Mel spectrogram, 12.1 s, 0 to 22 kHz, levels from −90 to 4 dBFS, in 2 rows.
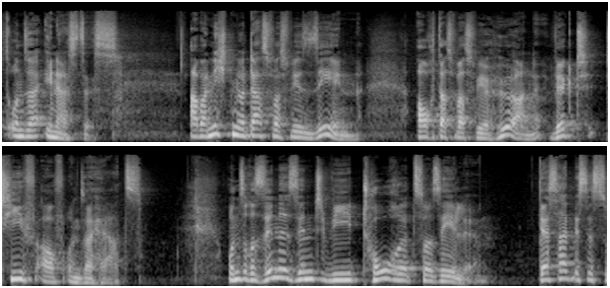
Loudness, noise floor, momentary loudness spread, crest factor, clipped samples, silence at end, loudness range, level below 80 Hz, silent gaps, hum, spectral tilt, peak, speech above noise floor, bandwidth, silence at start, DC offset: -21 LUFS; -47 dBFS; 15 LU; 20 dB; under 0.1%; 0 s; 2 LU; -66 dBFS; none; none; -3.5 dB/octave; -2 dBFS; 26 dB; 17 kHz; 0 s; under 0.1%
